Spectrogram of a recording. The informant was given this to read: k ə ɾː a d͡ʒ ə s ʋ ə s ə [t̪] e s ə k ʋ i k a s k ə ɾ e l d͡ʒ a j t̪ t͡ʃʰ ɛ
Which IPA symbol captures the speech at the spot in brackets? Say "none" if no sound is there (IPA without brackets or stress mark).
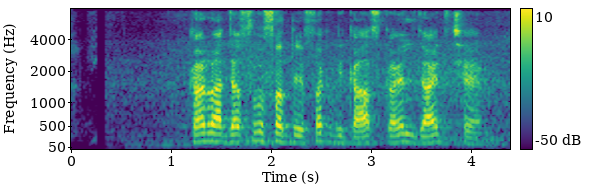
d̪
